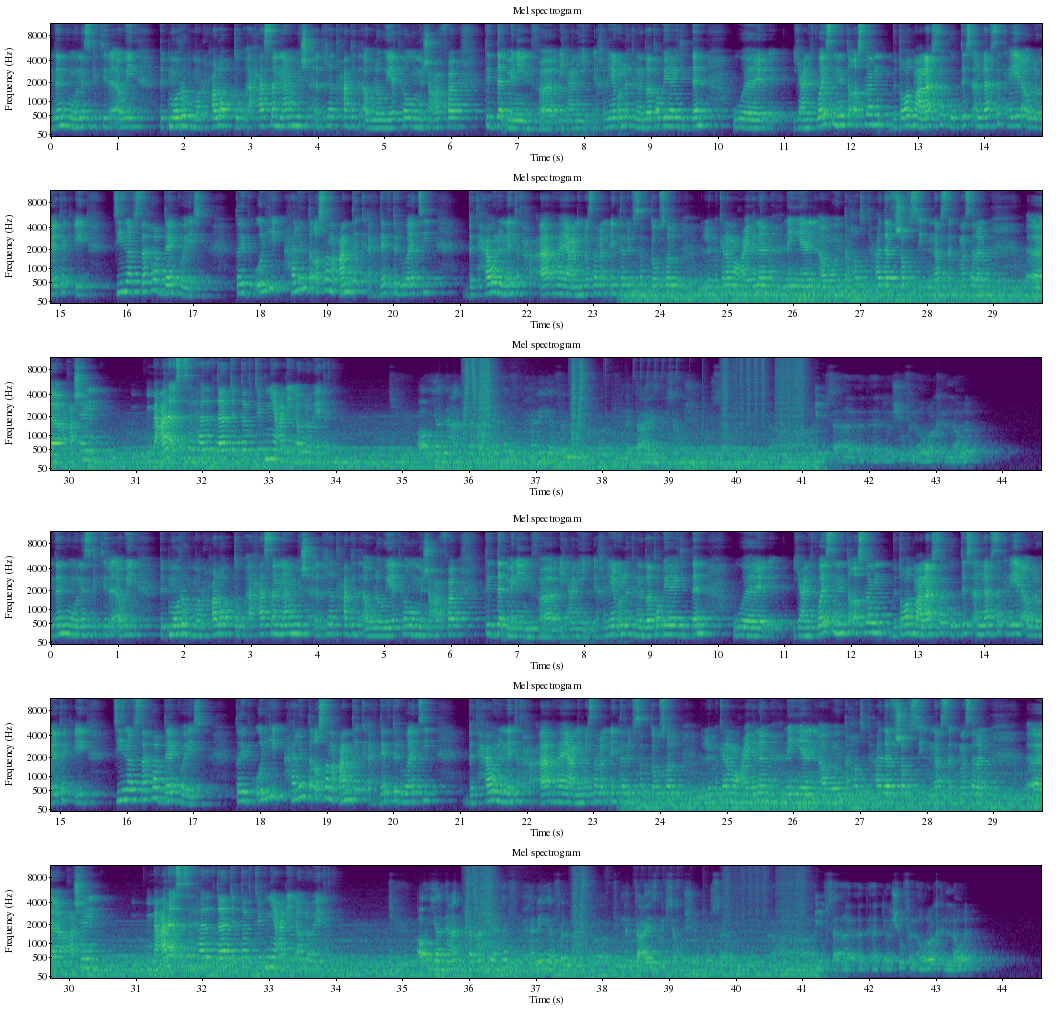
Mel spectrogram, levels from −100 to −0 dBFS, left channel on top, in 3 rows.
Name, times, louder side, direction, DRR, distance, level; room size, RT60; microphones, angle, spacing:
voice 1, 0.0-10.9 11.1-30.4 30.9-33.8 41.2-41.3, equal, 5° left, 1 dB, 0.4 m, -32 dB
Train, 23.3-41.2, equal, 30° right, 0.8 m, -37 dB
voice 2, 34.8-40.1 40.4-43.5, right 3 dB, 65° right, 3 dB, 0.6 m, -38 dB
sound 1, 35.4-41.0, left 4 dB, 55° left, 0.6 m, -42 dB
5.5 x 2.1 x 4.4 m, 1.2 s
head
